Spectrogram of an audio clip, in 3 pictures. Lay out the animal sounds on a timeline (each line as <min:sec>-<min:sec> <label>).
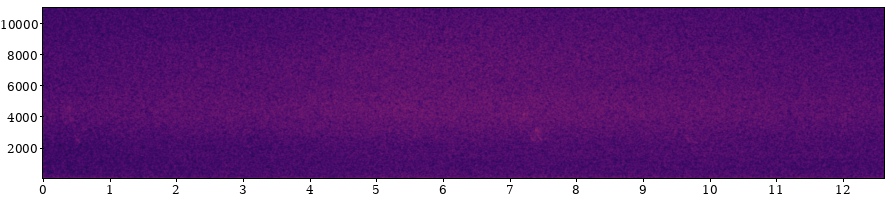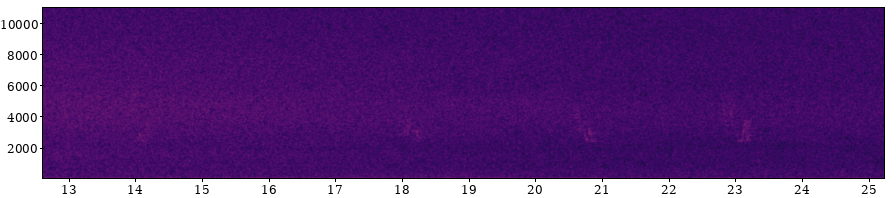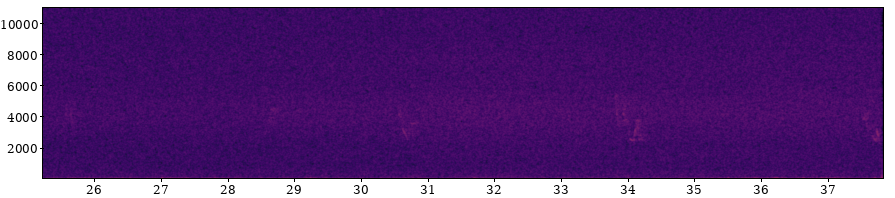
0:17.9-0:37.8 Red-eyed Vireo (Vireo olivaceus)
